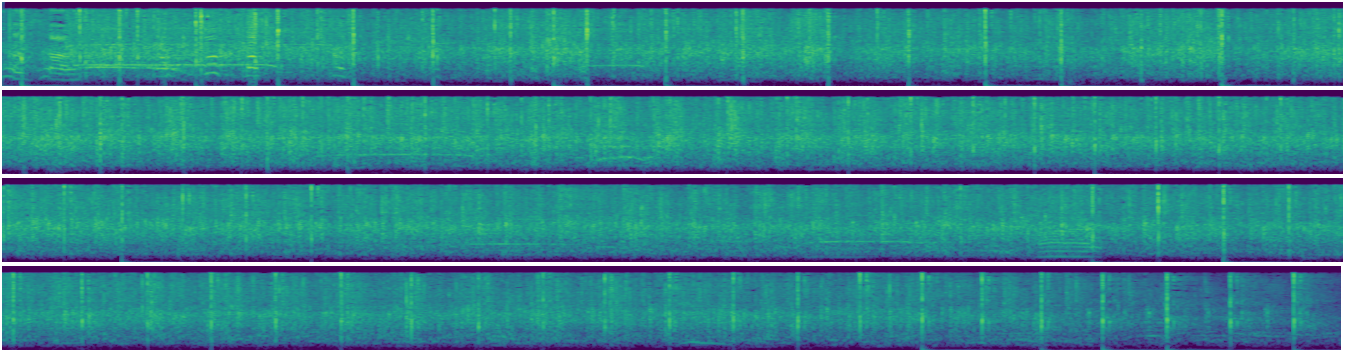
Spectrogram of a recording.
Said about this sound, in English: All right, ladies and gentlemen, you want to hold up these documents that you have signed here and get a round of applause, please.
